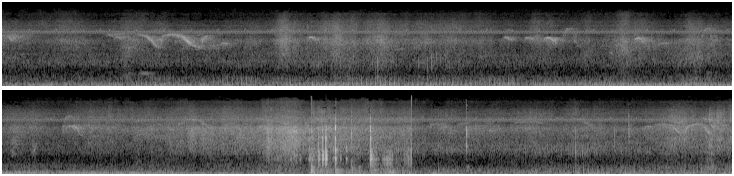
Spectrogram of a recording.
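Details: A stray cat being petted on a Japanese cat island, recorded with a GoPro, makes a low, steady rumbling purr. Faint bird whistles sound early on, and a burst of handling rustle comes around ten seconds.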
